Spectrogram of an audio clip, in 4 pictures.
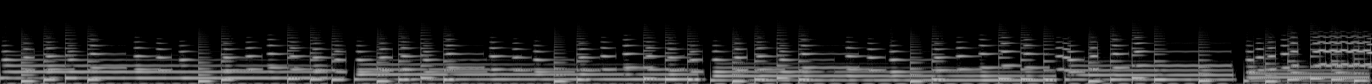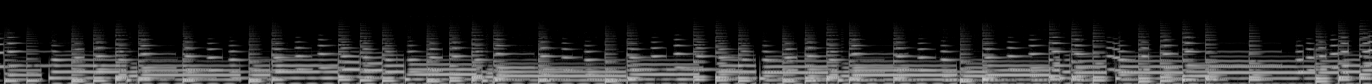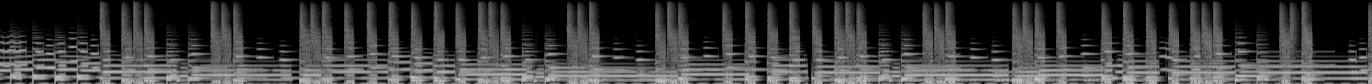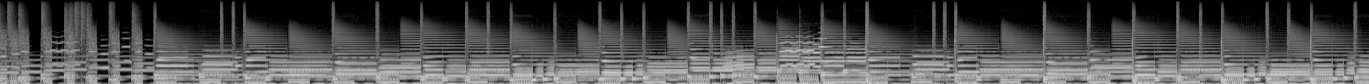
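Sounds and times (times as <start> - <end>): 
OPL3 FM synthesizer music: 0.0 - 54.8.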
